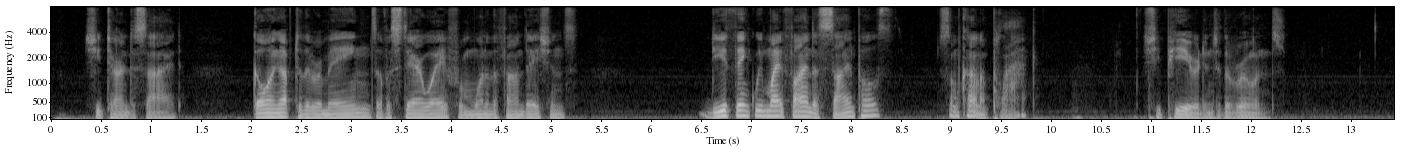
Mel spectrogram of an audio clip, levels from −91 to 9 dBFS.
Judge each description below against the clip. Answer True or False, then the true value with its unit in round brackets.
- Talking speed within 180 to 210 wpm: False (145 wpm)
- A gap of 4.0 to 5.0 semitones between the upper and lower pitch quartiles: True (4.3 semitones)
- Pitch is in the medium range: False (95 Hz)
